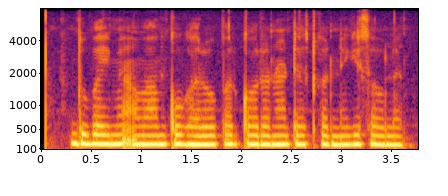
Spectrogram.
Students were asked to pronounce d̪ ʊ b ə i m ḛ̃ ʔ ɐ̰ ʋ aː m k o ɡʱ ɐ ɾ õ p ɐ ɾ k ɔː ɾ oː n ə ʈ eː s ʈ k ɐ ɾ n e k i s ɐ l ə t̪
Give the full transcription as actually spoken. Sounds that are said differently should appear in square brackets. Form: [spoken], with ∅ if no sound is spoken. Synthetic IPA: d̪ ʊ b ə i m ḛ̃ ʔ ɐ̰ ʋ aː m k o ɡʱ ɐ ɾ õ p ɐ ɾ k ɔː ɾ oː n [a] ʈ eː s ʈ k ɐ ɾ n e k i s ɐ l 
